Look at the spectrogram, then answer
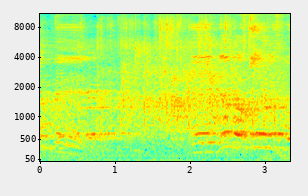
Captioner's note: crowd applauds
